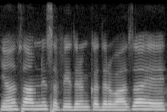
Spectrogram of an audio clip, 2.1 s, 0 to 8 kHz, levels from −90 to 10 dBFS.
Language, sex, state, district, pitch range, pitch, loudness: Hindi, female, Bihar, Vaishali, 200-230 Hz, 215 Hz, -15 LUFS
